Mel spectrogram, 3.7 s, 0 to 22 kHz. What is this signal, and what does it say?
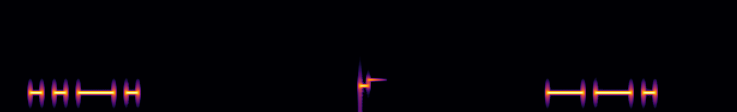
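Morse code, heard as a keyed tone, about 20 wpm, 700 Hz. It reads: F G
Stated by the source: Single letter and number Morse drill at 20 wpm, from N4LCD.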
